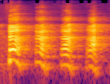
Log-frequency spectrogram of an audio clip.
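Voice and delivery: high put-on laugh; demo laugh. Shown as a demonstration. Coach demonstrates laughing in different ways. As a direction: fake a laugh until it turns real. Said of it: "just laugh in a lot of different ways".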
